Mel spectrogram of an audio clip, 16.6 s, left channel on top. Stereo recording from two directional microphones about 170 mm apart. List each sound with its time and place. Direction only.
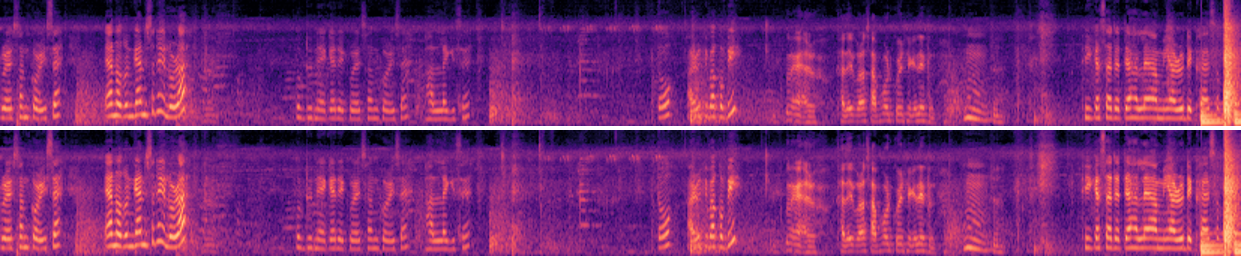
0.0 s speech: 10° right (ahead or behind)
1.4 s a woman's voice: 25° right (ahead or behind)
3.9 s speech: 15° right (ahead or behind)
6.5 s dog: 70° left (ahead or behind)
8.7 s speech: centre (ahead or behind)
10.2 s a man's voice: 5° left (ahead or behind)
14.4 s speech: 15° left (ahead or behind); by 16.1 s centre (ahead or behind)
